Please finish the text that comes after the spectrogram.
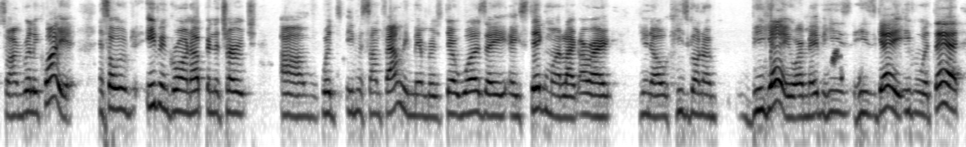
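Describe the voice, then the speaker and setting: A soft-voiced man hosting a podcast, talking in an animated, casual conversational way. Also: sits high, normal speed. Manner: animated, frequent "you know what I mean". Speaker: podcast host.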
